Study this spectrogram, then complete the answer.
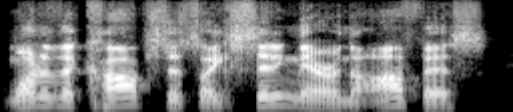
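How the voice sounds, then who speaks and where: Bright-voiced man, rambling and halting. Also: a little high, dry recording. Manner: rambling, halting, repeats and restarts phrases. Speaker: stream participant chatting about TV shows. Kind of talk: casual chat on a livestream.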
